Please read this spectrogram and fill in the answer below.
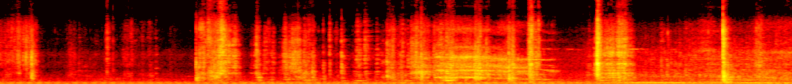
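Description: Gloved hands handling electrical wire and plastic junction boxes: rubbing and scraping as the wire is pushed and pulled through corrugated plastic conduit, with a couple of sharp clicks near the end.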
